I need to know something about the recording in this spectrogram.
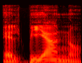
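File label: the piano, spanish, male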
